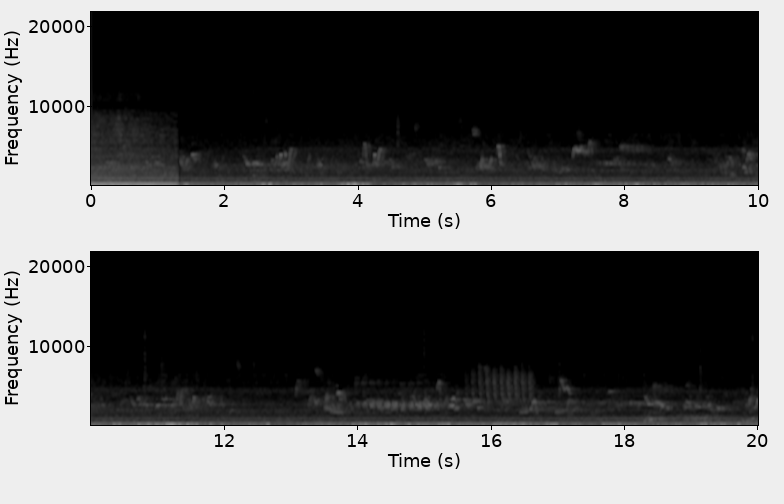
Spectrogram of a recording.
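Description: Songbirds chirping and calling in short, scattered phrases and trills over a low rumble of wind on the microphone. A loud stretch of wind rumble in the first second or so cuts off suddenly.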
